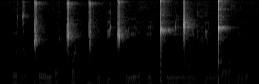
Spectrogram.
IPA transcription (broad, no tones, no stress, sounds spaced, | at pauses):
ɵ d ɵ ǁ o w ɔ ǁ ɔ ʈ ɡ͡ǁ u pʲ ɘ ɡ͡ǁ ɵ ɲ ɵ h ũ ǃʰ ũ ŋ͡ǀ ɔ̃ d fʲ u ŋ͡ǃ ɔ ð ɵ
